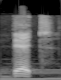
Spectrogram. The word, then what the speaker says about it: debt: Guys, the correct pronunciation of this word is debt, not debt.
